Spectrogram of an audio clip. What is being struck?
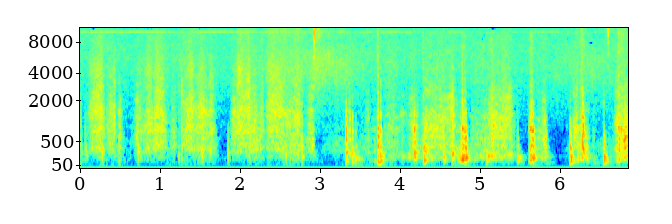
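Silicone ear cover of a binaural microphone.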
